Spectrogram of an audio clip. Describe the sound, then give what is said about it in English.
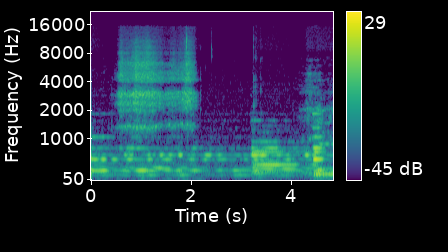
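A deep breath drawn in during a guided breathing exercise: a soft, airy inhale lasting about two seconds over steady tonal background music, followed later by further breathy sounds. “We're going to start off once again with our breathing exercise, and we'll get right into today's message of hope. Deep breath in.”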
